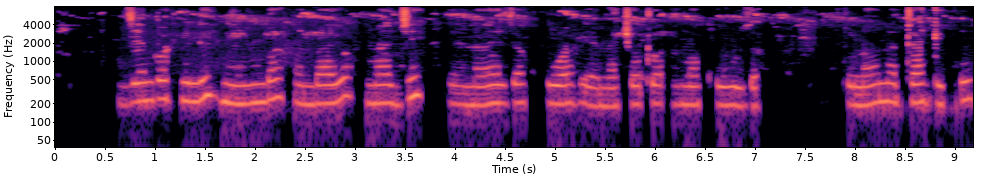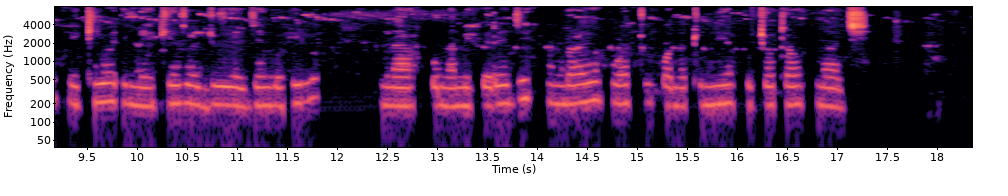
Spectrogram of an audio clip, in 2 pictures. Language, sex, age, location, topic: Swahili, female, 25-35, Nakuru, health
